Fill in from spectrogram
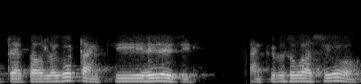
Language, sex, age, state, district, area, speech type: Odia, male, 45-60, Odisha, Dhenkanal, rural, conversation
